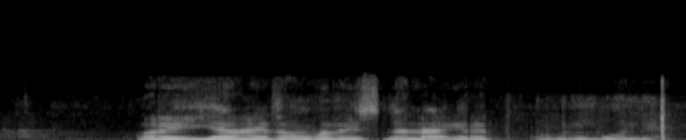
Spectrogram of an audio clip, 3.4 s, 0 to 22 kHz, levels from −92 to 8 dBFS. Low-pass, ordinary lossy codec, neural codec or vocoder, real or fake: 9.9 kHz; Opus, 24 kbps; codec, 24 kHz, 3 kbps, HILCodec; fake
